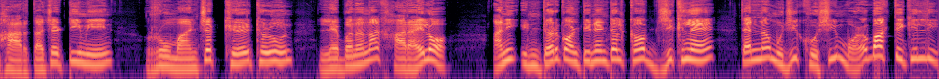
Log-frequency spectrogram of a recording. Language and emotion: Goan Konkani, happy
